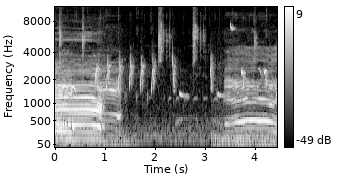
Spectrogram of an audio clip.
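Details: Tame cattle heading down a hillside to the pen; a long moo opens and another closes, with a burst of quick bird chirps and clicks between them in a rural setting.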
